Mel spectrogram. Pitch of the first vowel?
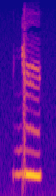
low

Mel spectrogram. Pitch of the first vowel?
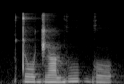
low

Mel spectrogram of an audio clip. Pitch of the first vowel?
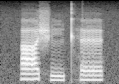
high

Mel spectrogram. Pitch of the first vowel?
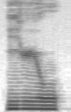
low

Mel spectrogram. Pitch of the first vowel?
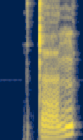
rising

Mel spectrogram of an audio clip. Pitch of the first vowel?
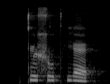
high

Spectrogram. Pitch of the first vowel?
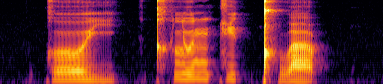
falling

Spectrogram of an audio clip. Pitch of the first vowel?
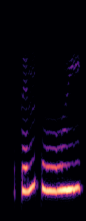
rising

